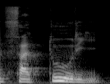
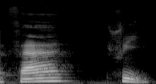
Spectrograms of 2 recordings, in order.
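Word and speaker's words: factory: فابریکه معنا میشه زیادتر دوستای ما باز ای را میگن فکتوری اشتباست دوستان فکتوری هرگز گفته نمیشه باید ای را فتری تلفظ کنین خب قوانینش داریم چی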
